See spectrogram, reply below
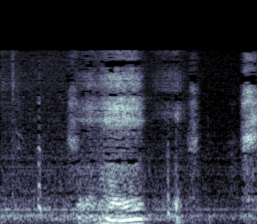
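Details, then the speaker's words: Pet dog snoring, shown on a TV news segment about a pet snoring product: low rumbling breath noise with a rattling snore on the breath over studio background; snoring. "Well what it does it shrinks the swollen soft tissues in the back of the throat and it dries the mucus out of the sinus cavity. So it opens and clear both air passages."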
